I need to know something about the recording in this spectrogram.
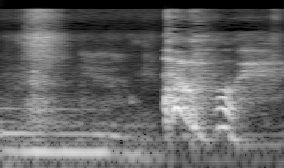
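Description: A man coughing twice: a short breathy cough at the start, then a harsher, voiced cough about a second and a half in, his throat irritated by a very hot chili-and-vinegar sauce.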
